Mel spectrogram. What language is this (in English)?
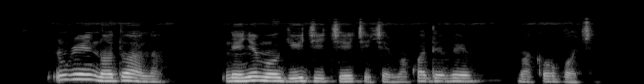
Igbo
